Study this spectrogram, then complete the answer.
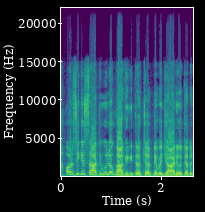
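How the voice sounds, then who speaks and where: There is music in the background as a man talks with ordinary pitch variation. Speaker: comic explainer. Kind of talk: comic recap narration. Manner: casual, chatty.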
